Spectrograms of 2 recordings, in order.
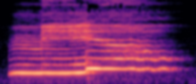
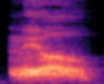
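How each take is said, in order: First: The meow has a sudden break in voice. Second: The meow is a deep guttural grunt. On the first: "vocal break kissa" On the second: "Örinäkissa"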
